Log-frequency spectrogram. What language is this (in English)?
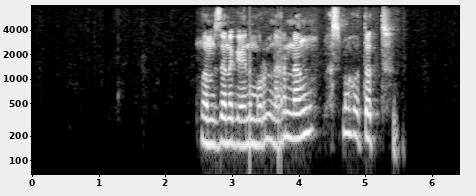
Musgu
